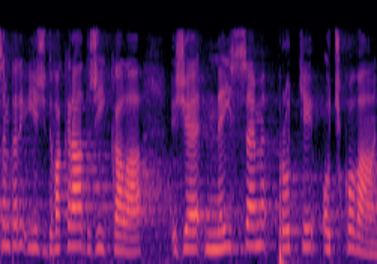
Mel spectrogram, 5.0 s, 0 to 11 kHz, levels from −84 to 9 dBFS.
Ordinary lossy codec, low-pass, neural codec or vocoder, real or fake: MP3, 64 kbps; 7.2 kHz; none; real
